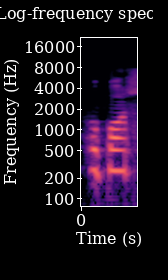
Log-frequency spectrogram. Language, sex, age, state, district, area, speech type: Odia, female, 18-30, Odisha, Bargarh, urban, read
